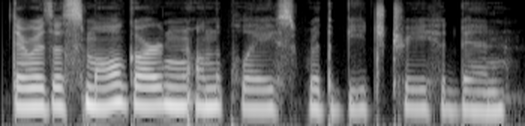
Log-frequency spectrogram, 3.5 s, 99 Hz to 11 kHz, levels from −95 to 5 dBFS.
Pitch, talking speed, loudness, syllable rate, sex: 200 Hz, 240 wpm, -19 LUFS, 5.7 syllables/s, female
